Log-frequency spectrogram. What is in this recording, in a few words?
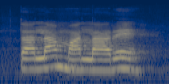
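Santali female center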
